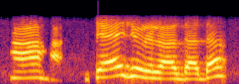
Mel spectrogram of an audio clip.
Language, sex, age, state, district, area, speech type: Sindhi, female, 30-45, Rajasthan, Ajmer, urban, conversation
